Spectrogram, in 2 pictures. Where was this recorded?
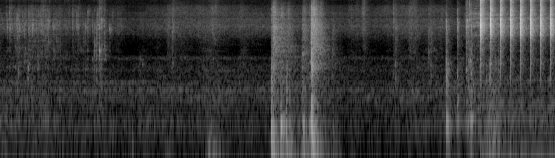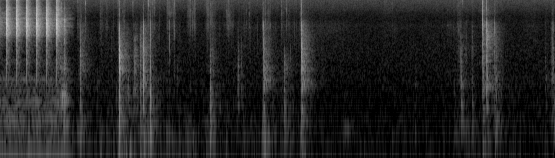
in a kitchen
